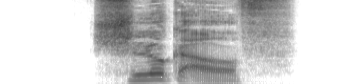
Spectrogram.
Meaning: hiccup
- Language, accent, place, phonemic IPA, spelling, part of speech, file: German, Germany, Berlin, /ˈʃlʊkˌʔaʊ̯f/, Schluckauf, noun, De-Schluckauf.ogg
